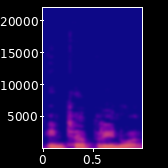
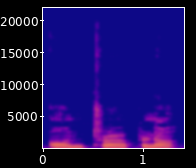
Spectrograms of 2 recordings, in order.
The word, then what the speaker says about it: entrepreneur: So the pronunciation is entrepreneur, not entrepreneur, but entrepreneur. This is how we pronounce the word entrepreneur.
